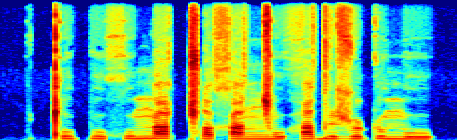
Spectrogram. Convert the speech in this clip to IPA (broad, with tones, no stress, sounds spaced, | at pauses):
ǃ u˨ p u˨ x u˧ ŋ a˦˨ ǁ ɐ˧ x a˨ ŋ͡ǀ u˨ h a˦ d i˨ ʐ o˦ ʈ u˨ n̪ u˨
